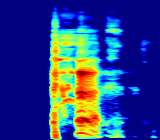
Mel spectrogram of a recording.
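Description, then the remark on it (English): Two quick, rough coughs in close succession, the second longer and throatier, with no talking around them. “Like they have a cough.”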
